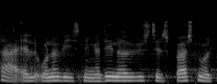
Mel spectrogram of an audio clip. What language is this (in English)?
Danish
